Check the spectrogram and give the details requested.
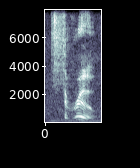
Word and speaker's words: through: through the r yeah so the o u g at the end makes an oo sound instead of we don't we do not pronounce that G and the H it is through through good perfect okay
